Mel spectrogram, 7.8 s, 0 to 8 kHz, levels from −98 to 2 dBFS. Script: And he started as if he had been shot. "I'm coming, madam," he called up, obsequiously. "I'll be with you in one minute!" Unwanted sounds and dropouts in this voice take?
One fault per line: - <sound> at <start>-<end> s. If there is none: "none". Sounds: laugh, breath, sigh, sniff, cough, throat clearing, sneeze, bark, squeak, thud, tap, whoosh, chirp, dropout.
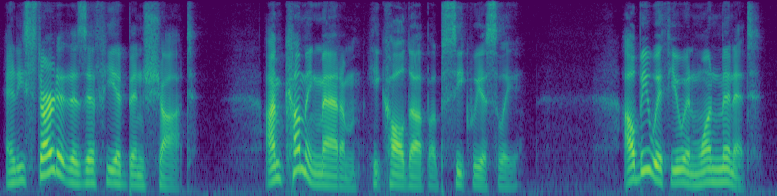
none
